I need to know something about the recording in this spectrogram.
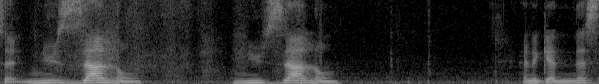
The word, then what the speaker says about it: nous allons: Now, normally this S in nous is not pronounced. It's usually pronounced nous. But because of this A, because of this vowel in allons, we do pronounce it. Nous allons.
